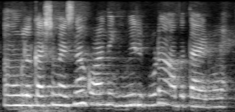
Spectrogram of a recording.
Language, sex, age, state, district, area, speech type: Tamil, female, 18-30, Tamil Nadu, Cuddalore, rural, spontaneous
